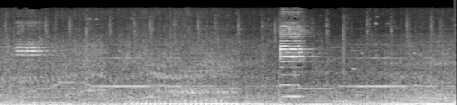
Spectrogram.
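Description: Low rumble of road vehicles running, with one short horn honk about four seconds in, under background music.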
